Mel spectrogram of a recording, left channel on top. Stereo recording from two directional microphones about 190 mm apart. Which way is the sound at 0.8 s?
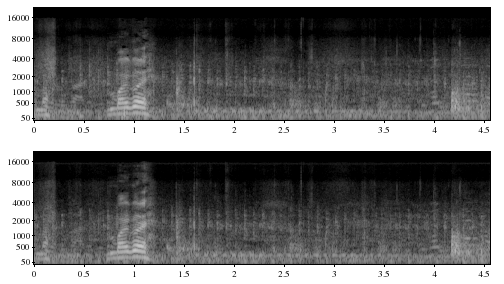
15° right (ahead or behind).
